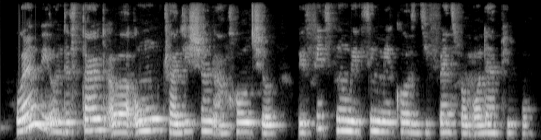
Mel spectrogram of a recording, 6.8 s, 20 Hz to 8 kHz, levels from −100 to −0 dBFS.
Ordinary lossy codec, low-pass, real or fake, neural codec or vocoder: none; 7.2 kHz; real; none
